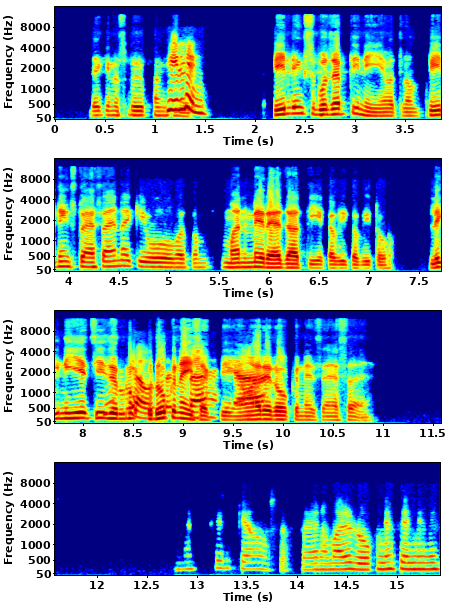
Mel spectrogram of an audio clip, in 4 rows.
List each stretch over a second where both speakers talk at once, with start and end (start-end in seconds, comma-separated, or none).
8.2-9.8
